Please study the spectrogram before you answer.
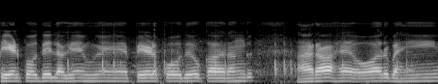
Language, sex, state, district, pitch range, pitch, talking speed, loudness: Hindi, male, Uttar Pradesh, Hamirpur, 150-155 Hz, 155 Hz, 190 wpm, -17 LUFS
